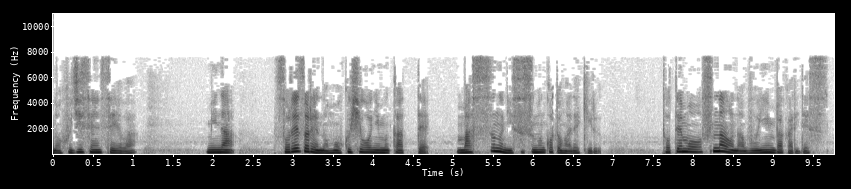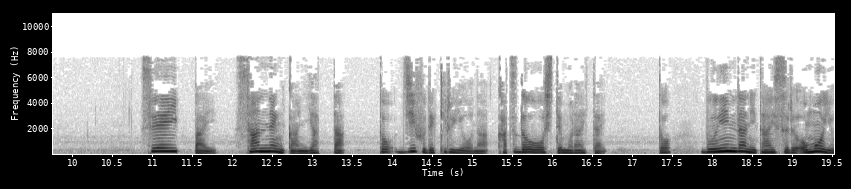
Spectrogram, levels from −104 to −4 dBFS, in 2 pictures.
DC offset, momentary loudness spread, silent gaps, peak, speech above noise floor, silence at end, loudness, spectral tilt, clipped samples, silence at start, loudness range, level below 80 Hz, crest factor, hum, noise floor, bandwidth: under 0.1%; 16 LU; none; -6 dBFS; 42 dB; 0 s; -21 LUFS; -8.5 dB/octave; under 0.1%; 0 s; 6 LU; -62 dBFS; 16 dB; none; -61 dBFS; 8 kHz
